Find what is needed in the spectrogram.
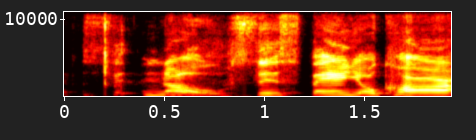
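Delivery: put-on, loud, frantic, panicked delivery. Acting out a phone call to a sister who stopped roadside: acting out panic. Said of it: "I'm panicking on the other side".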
